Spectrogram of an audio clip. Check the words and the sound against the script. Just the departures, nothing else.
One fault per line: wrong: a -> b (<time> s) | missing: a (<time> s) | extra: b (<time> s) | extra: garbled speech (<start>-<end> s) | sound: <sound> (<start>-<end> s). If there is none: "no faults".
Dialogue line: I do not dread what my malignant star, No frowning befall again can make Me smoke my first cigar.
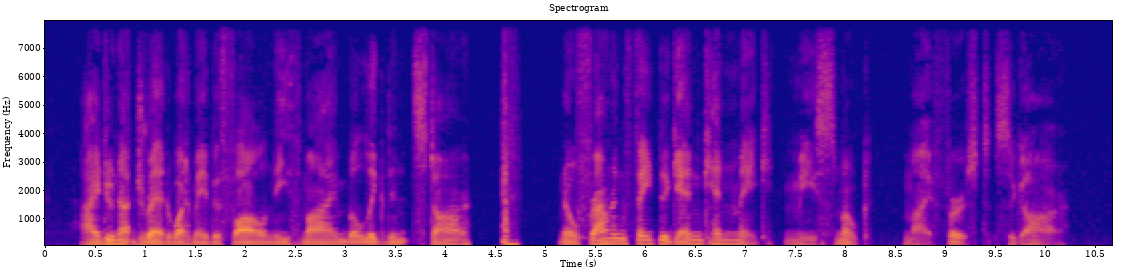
sound: dropout (0.8-0.9 s)
extra: may befall Neath (1.5 s)
sound: thud (4.6-4.8 s)
wrong: befall -> fate (5.8 s)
